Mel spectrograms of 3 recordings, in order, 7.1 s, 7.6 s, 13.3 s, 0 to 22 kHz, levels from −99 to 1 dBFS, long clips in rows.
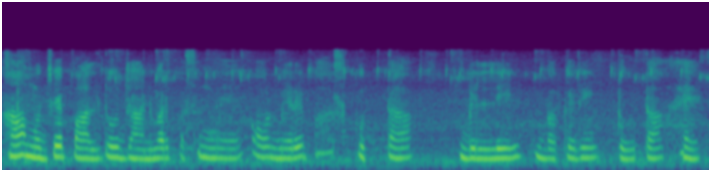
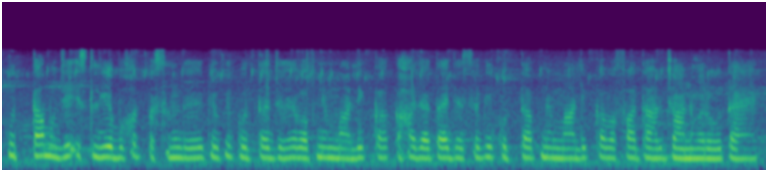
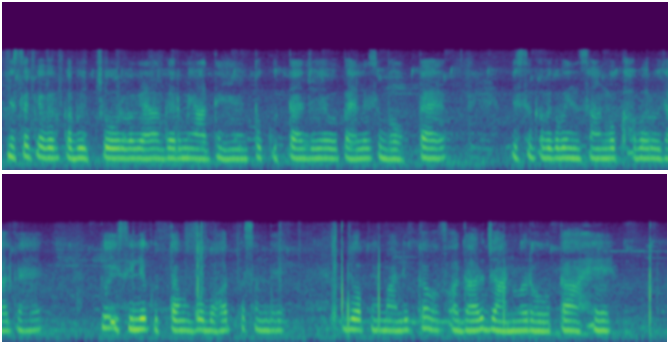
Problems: none marked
